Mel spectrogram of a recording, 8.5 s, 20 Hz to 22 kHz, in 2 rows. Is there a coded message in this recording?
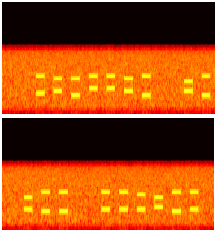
Yes: DTMF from 0.7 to 8.2 s, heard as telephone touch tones, dialled by machine, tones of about 170 ms, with phone line noise. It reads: 682##83 73 433 665736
